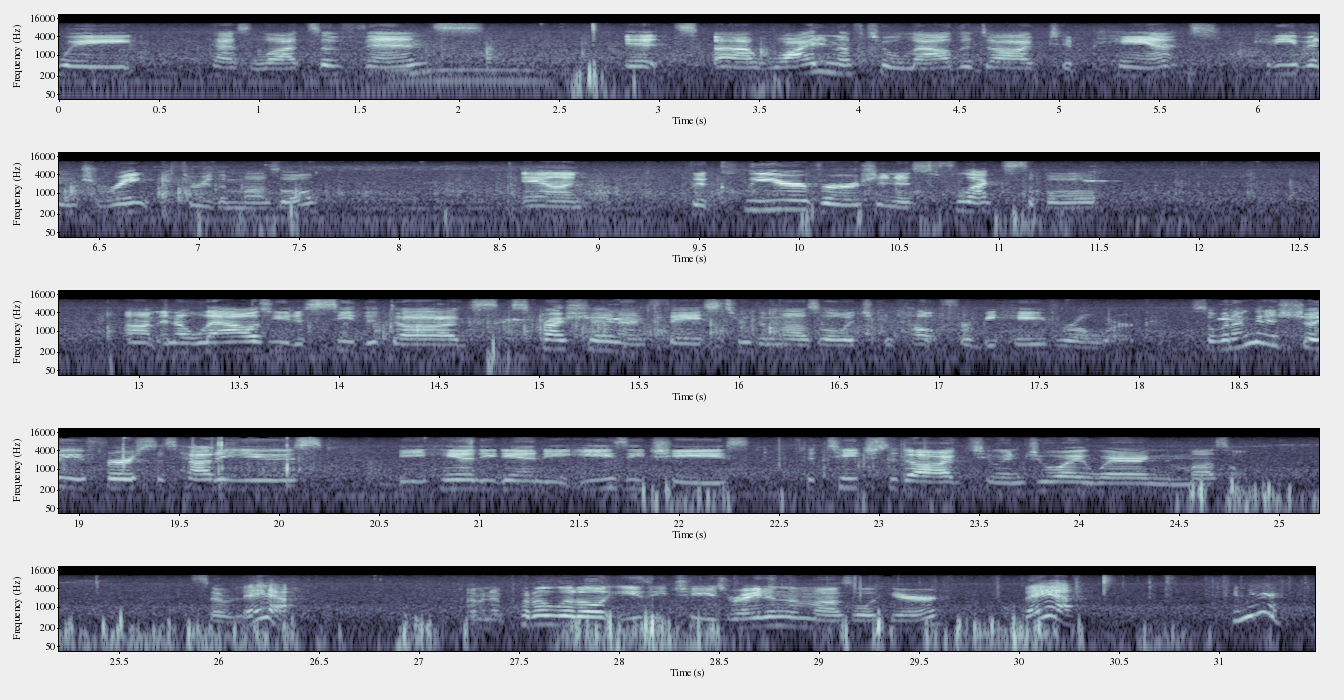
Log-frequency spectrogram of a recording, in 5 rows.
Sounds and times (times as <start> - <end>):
Speech: 0.0 - 2.2, 2.8 - 7.6, 8.6 - 11.6, 12.9 - 24.8, 25.9 - 26.4, 27.2 - 30.4, 31.0 - 31.4.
